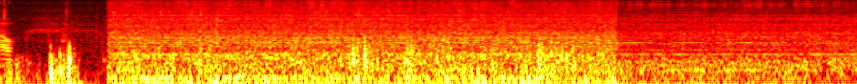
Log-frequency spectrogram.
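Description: A catamaran's engine running steadily while the boat motors along, heard as a continuous low hum under a broad rushing noise.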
